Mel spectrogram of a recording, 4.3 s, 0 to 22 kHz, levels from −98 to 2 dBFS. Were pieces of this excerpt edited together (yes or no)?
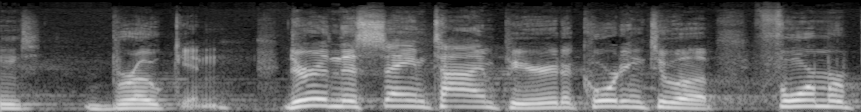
yes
